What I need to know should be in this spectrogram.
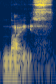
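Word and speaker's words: gneiss: banded rock is the rock called nice that's how you pronounce that word the very nice rock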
